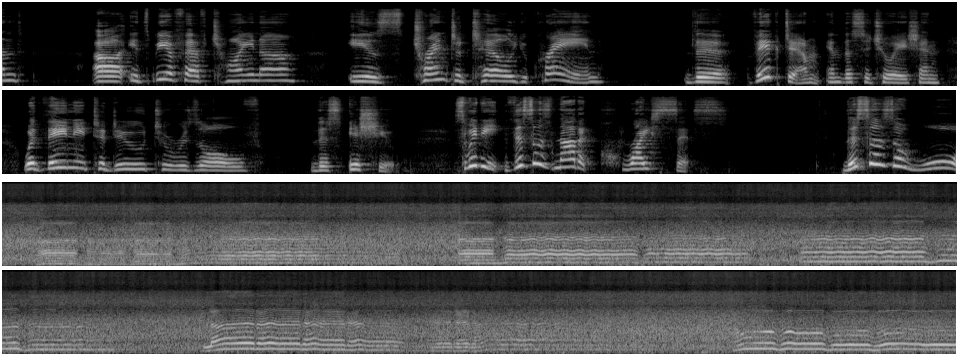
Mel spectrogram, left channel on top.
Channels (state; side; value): different; both; correlation 0.00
